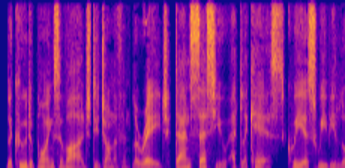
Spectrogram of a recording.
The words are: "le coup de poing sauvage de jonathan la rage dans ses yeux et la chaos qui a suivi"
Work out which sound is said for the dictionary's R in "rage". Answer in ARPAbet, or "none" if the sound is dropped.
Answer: R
